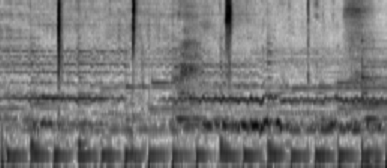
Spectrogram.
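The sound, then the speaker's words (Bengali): Mosquitoes buzz in a thin, steady whine over a rhythmic low pulsing that repeats evenly throughout, with no voices. “মশার কামড় শুরু হয়ে গেছে।”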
